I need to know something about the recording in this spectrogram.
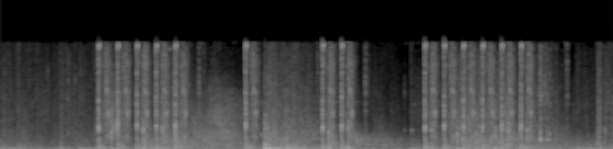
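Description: A rifle fires bursts of rapid shots.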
